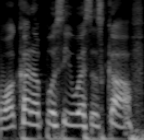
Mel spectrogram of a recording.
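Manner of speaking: high-pitched screaming, taunting. Recounting a segment to a listener, imitating Jericho screaming. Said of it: "he's screaming at MJF like".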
